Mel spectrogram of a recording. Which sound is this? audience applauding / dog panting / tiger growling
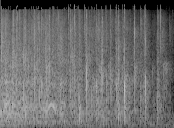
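audience applauding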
